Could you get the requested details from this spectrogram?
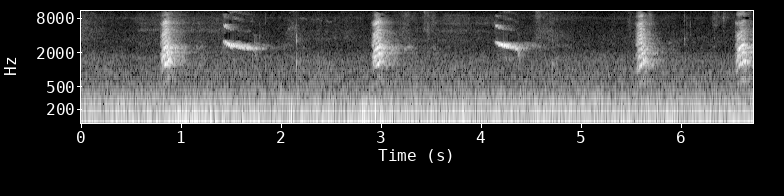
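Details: Black-billed magpie in Canada in winter, giving a varied run of harsh, rasping bursts spaced a second or two apart, with two clearer downslurred notes among them, over steady low wind-like background noise.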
